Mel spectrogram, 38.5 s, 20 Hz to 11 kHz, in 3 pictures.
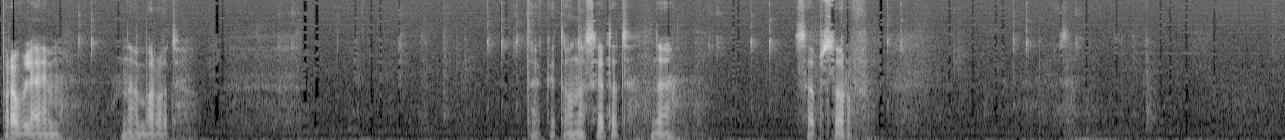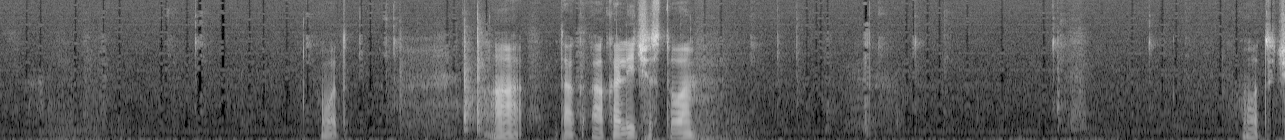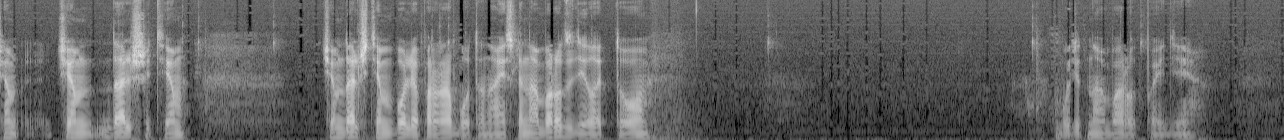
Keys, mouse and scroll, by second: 5.3-7.6 drag, 8.3-11.6 drag, 14.9-16.6 drag, 17.1-19.6 middle drag, 20.7-22.6 right drag, 22.1-24.0 drag, 24.4-26.2 drag, 28.6-30.3 drag, 30.6-33.5 middle drag, 33.5-35.6 drag, 37.3-38.5 drag.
